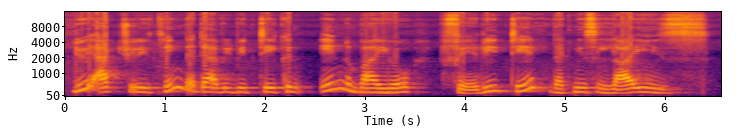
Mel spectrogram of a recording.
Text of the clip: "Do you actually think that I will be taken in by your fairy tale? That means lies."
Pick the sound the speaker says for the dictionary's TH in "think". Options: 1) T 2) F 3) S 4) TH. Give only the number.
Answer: 1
